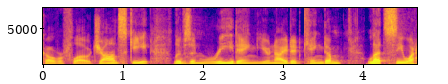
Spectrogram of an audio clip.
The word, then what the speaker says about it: Reading: Or Reading. Oh, Surly Dev. I'm so glad you said that. You're absolutely right. Reading, United Kingdom. Yes. UK with all their wacko pronunciations. I say wacko.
